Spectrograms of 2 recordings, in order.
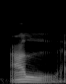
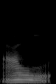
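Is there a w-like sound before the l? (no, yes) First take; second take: no; yes. First: The vowel goes straight into the l. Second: A w-like glide comes before the l. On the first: The speaker calls it right. "coba langsungkan ke lam" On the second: The speaker calls it wrong. "masih seperti ada waw yang menghalangi antara huruf sebelum lam dengan lam"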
